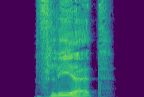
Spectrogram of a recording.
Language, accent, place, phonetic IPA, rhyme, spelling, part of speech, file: German, Germany, Berlin, [ˈfliːət], -iːət, fliehet, verb, De-fliehet.ogg
- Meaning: second-person plural subjunctive I of fliehen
